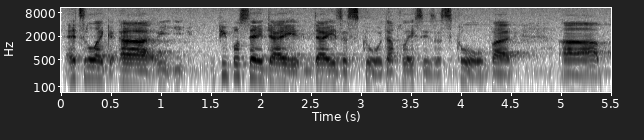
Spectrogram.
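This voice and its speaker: A man in his twenties from Japan, speaking English with a Japanese accent as a Buddhist priest being interviewed, halting and full of fillers and restarts. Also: medium pitch, a bit bright, long reverb tail, a little hiss or hum, low-quality recording. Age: 20s. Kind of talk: interview answers.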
